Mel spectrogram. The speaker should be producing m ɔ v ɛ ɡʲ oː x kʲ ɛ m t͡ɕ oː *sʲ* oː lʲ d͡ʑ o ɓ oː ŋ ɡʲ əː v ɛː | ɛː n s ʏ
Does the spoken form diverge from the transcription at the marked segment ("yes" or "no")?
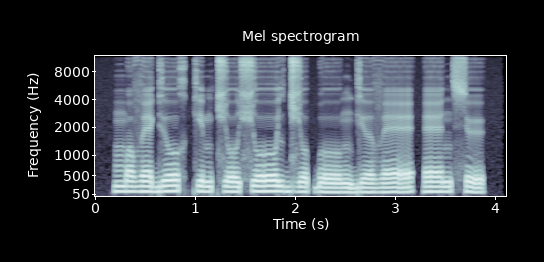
yes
